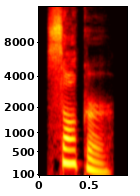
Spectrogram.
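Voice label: "soccer", English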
